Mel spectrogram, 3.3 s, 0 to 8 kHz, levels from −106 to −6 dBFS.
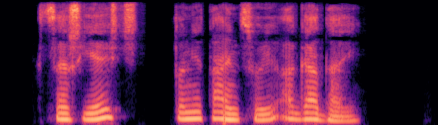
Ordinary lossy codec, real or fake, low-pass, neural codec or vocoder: AAC, 48 kbps; real; 7.2 kHz; none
